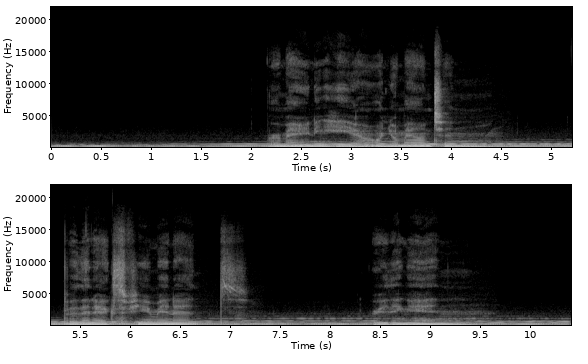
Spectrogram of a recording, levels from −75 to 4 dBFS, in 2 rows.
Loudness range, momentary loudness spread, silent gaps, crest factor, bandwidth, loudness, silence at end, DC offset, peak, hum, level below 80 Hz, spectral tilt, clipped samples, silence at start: 4 LU; 13 LU; none; 14 dB; 16 kHz; -22 LUFS; 0 s; under 0.1%; -8 dBFS; none; -56 dBFS; -6.5 dB/octave; under 0.1%; 0 s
